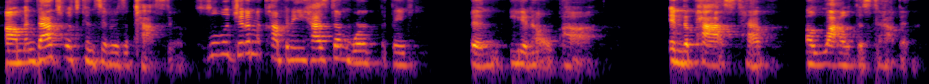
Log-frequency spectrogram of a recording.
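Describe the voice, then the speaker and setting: A woman's voice: medium pitch, normal speed, a bit bright, rough recording. A woman from Puerto Rico giving a conversational informational presentation as an investigator, with many fillers and tag questions. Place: conference or meeting room.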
